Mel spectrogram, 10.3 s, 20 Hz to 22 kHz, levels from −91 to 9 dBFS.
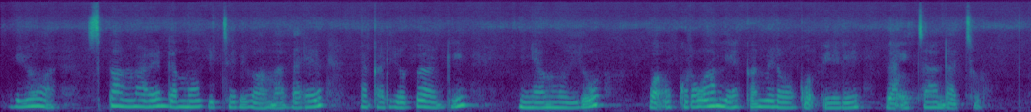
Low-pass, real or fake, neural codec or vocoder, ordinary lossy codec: none; fake; codec, 44.1 kHz, 2.6 kbps, SNAC; none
